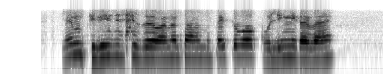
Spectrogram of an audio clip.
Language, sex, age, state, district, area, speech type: Hindi, male, 18-30, Madhya Pradesh, Harda, urban, conversation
